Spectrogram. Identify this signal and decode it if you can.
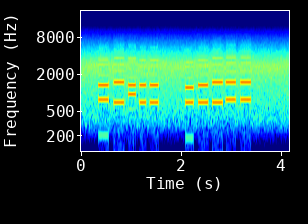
DTMF, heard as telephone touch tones, dialled by hand, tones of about 180 ms, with radio hiss. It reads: 53022 12366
